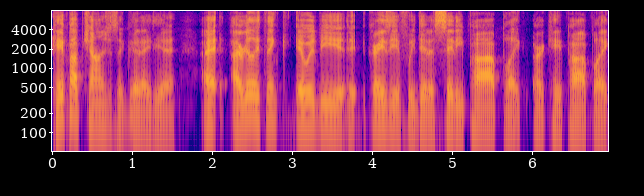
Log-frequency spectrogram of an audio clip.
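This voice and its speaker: On a very clean recording with a silent background and a dry, close sound with no echo, a man has an ordinary speaking voice at a medium pitch, with ordinary pitch variation and a moderate pace. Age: 30s. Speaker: music teacher and livestream host. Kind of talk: casual chat. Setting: livestream.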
